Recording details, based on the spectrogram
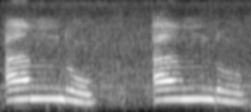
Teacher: Ingat ada mim sukun bertemu dengan ro dibaca jelas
